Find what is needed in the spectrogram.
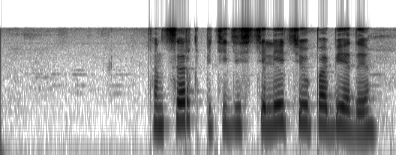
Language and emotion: Russian, neutral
